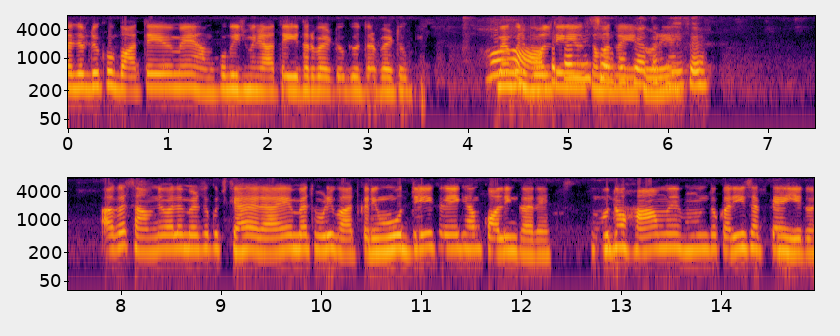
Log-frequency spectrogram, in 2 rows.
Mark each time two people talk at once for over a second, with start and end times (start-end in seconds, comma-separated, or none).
4.3-6.1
